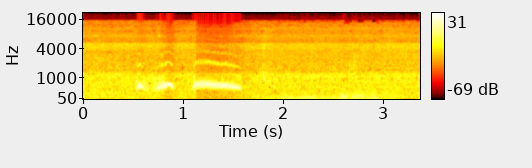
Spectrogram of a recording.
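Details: Spotted dove calling early in the morning at a bird-trapping site, with rain about to fall: three low, soft coos, two short then one longer drawn-out note, over a faint background hiss.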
